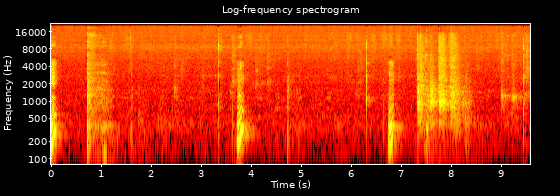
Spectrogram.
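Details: A baby having repeated hiccups, waiting with a visible expression before each hiccup.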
